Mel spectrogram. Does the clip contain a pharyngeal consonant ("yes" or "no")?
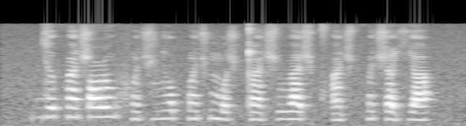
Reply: yes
